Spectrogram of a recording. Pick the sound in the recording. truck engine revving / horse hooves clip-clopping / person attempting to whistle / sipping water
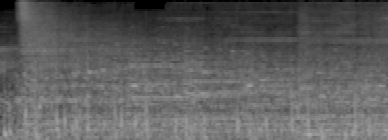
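horse hooves clip-clopping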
